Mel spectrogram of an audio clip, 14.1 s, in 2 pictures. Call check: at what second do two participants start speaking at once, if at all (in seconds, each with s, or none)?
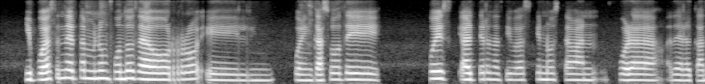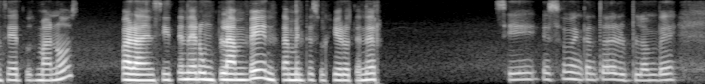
none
